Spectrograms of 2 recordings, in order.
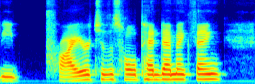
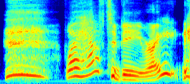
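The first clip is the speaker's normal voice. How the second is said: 1 bright laughing reply; 10 semitones higher than usual. Real, not acted. Viewer says always happy.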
